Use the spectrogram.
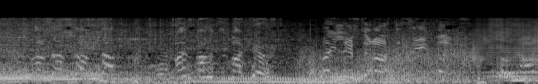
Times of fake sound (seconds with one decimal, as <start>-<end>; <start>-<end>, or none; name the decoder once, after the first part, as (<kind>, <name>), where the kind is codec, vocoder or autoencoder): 4.7-5.4 (vocoder, Vocos)

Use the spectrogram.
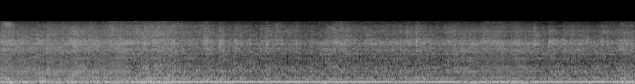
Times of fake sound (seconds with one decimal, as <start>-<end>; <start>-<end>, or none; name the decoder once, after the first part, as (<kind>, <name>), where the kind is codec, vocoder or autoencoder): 0.0-1.3 (vocoder, WaveNeXt); 4.6-5.3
